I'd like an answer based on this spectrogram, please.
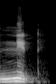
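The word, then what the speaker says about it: knit: एन आया है, तो जो यह के है इसका उच्चारण नहीं किया जाएगा, सिर्फ एन पढ़ेंगे, निट। ठीक है, नीट हो जाएगा।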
